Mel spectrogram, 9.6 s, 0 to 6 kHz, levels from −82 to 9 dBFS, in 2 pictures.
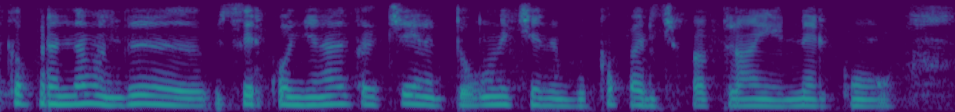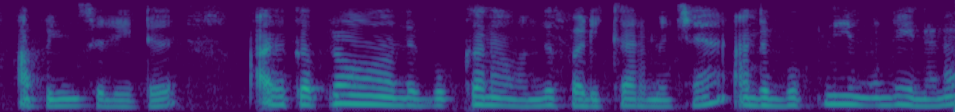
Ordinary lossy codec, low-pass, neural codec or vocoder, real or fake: none; 5.4 kHz; codec, 44.1 kHz, 3.4 kbps, Pupu-Codec; fake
